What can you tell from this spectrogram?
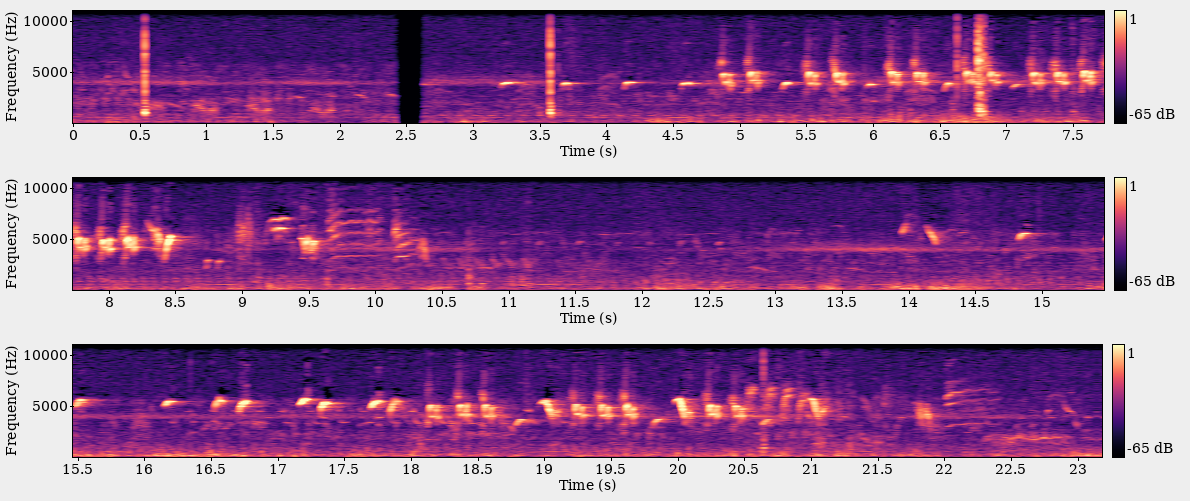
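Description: Male bluethroat singing: two long phrases of quick, repeated high notes, the first a few seconds in and the second in the latter half.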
